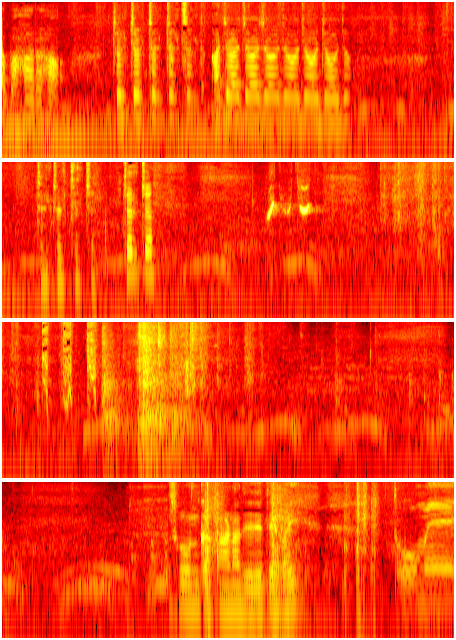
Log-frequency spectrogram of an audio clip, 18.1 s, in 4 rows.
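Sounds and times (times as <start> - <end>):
bird cooing: 1.8 - 8.2, 9.2 - 15.6.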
